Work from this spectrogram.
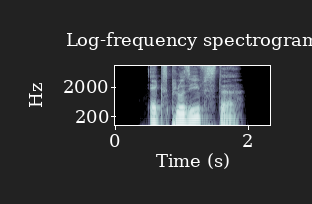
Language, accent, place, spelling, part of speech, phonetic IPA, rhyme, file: German, Germany, Berlin, explosivste, adjective, [ɛksploˈziːfstə], -iːfstə, De-explosivste.ogg
- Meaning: inflection of explosiv: 1. strong/mixed nominative/accusative feminine singular superlative degree 2. strong nominative/accusative plural superlative degree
